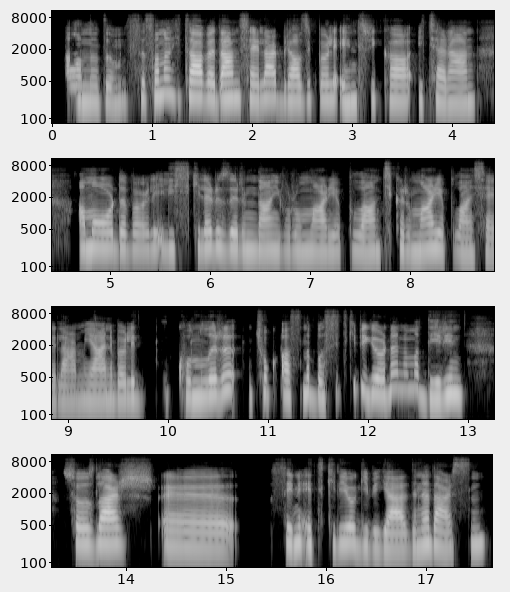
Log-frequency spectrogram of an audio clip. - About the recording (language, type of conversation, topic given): Turkish, podcast, Hayatına dokunan bir sahneyi ya da repliği paylaşır mısın?
- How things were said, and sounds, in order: other background noise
